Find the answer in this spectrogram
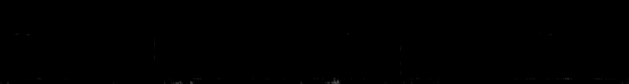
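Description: Near silence outdoors, with a few faint, brief bird chirps: once near the start, again about three seconds in, and again about five seconds in.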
